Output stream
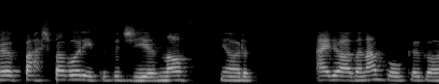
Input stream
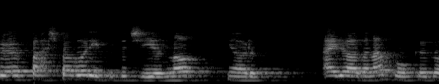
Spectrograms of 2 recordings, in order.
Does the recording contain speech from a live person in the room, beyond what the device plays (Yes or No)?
No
